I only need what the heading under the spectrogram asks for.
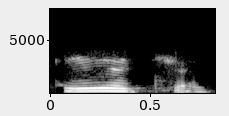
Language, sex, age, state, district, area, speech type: Dogri, female, 60+, Jammu and Kashmir, Kathua, rural, conversation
